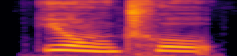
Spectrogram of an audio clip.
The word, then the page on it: 用处: yòng chu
